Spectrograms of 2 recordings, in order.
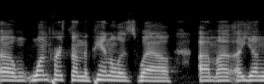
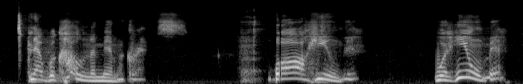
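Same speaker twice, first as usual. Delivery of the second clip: put-on small-town Georgia country accent; 3 semitones higher than usual. Retelling what a preacher said to the people, imitating a georgia country accent. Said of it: "She had a country accent".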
